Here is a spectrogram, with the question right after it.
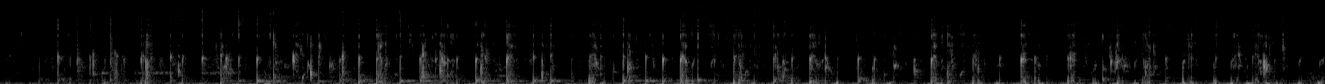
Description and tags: Big Liquid Gurgle Pour Splash FF205
Water pouring, water jug, slow, robust gurgle, sloshy, glug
